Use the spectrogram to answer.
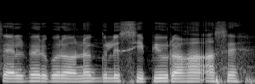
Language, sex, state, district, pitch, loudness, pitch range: Bengali, male, Assam, Hailakandi, 140 Hz, -15 LUFS, 140-145 Hz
